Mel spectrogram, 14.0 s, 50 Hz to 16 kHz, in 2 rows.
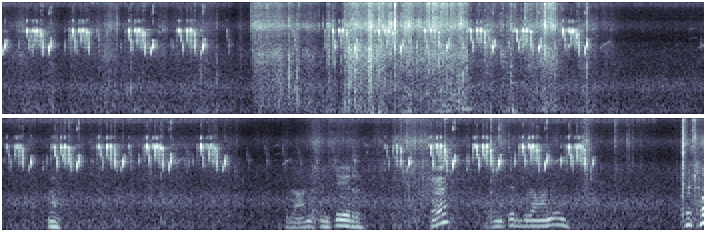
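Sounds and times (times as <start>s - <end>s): rustling noise: 0.0s - 6.0s
small bird chirping: 0.0s - 13.4s.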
